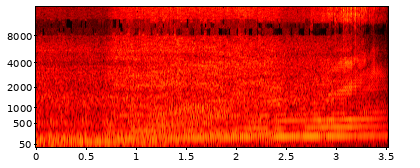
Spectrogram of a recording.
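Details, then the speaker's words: Nissan SSS Pulsar with cracked headers, loose header bolts and a failed gasket: a raspy, rough engine note climbs under throttle, with the exhaust leak heard from the front. "as you can see it just sounds like so bad with that exhaust leak"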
